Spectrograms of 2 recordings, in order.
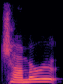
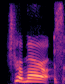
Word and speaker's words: Chamorro: And also, you mentioned you have Chamaru. Did I pronounce that right? Chamaru? Tomorrow. Chamorro.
